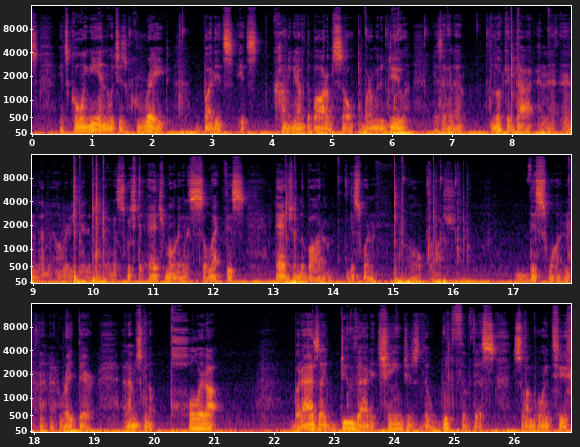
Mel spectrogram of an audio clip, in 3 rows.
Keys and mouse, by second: 2.3-4.3 middle drag, 5.7 middle click, 8.0 Tab, 9.8 a, 10.2 ctrl+Tab, 11.7-15.9 drag, 13.4 a, 15.2 a, 18.0-19.9 drag, 20.4-22.3 drag, 23.2-26.0 middle drag.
